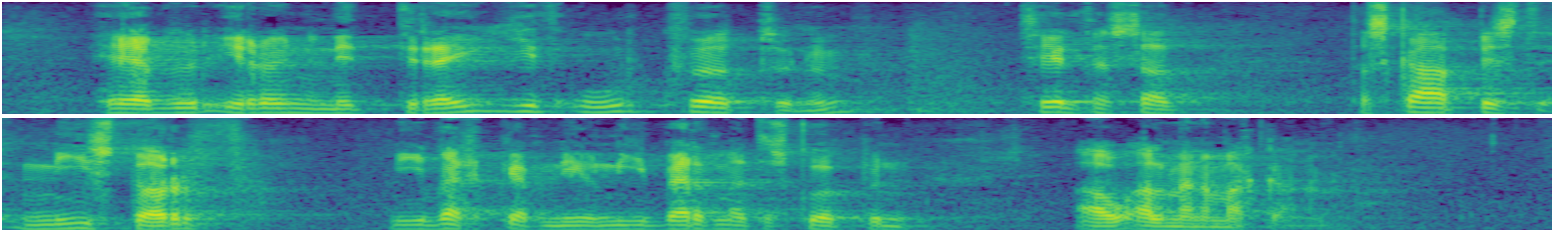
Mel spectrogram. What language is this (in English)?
Icelandic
